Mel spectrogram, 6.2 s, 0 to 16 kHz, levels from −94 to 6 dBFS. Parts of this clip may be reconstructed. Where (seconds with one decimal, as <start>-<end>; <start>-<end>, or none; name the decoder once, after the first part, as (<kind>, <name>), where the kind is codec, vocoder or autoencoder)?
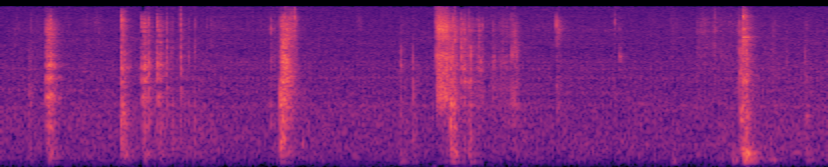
1.6-2.3 (vocoder, BigVGAN v2); 4.0-4.7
